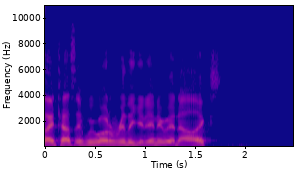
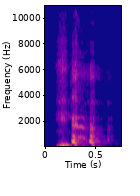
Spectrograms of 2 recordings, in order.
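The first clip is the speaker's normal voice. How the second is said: high laugh; 8 dB louder than usual. Real, not acted. Burst of laughter.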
